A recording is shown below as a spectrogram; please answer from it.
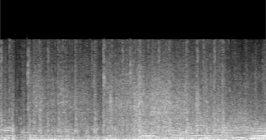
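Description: Rapid gunfire in the video game Borderlands, a dense rattling burst of shots with booming low impacts, loud and continuous under a busy game mix.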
